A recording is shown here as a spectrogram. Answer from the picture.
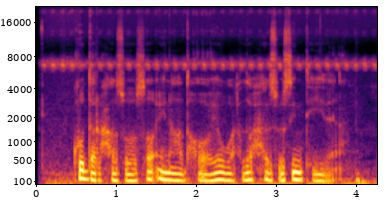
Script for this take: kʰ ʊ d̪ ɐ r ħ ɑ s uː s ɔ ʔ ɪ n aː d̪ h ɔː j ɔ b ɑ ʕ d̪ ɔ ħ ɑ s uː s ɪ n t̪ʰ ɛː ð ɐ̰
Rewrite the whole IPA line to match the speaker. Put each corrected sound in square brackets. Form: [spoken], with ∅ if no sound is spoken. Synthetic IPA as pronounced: kʰ ʊ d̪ ɐ r ħ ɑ s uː s ɔ ʔ ɪ n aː d̪ h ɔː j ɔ [w] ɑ ʕ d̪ ɔ ħ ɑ s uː s ɪ n t̪ʰ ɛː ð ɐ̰

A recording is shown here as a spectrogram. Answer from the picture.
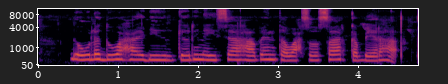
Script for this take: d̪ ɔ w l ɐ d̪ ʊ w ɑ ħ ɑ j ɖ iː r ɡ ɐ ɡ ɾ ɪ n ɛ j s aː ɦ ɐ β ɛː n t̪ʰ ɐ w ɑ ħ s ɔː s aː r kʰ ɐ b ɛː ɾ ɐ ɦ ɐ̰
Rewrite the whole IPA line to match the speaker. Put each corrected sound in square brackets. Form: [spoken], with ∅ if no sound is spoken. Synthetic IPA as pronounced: d̪ ɔ w l ɐ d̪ ʊ w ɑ ħ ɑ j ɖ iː r ɡ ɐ [∅] ɾ ɪ n ɛ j s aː ɦ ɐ β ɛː n t̪ʰ ɐ w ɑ ħ s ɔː s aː r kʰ ɐ b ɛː ɾ ɐ ɦ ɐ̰

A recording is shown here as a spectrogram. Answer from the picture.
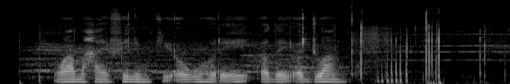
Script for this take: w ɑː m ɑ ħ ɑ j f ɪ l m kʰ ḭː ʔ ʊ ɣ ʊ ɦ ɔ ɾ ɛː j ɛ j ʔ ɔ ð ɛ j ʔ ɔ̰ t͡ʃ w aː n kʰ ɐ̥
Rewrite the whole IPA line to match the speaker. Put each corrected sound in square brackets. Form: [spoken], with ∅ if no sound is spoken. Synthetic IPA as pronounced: w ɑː m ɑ ħ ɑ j f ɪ l m kʰ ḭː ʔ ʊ ɣ ʊ ɦ ɔ ɾ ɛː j ɛ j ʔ ɔ ð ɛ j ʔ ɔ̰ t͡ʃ w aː [ŋ] kʰ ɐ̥

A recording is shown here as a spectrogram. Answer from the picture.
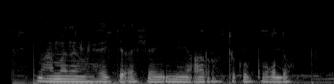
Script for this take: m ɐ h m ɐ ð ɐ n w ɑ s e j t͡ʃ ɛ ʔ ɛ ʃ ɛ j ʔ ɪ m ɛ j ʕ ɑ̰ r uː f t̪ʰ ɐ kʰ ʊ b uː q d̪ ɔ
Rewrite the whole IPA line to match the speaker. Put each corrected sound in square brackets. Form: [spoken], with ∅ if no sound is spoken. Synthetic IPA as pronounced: m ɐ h m ɐ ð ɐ n w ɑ [ħ] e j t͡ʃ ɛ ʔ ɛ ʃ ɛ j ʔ ɪ [n] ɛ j ʕ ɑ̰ r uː f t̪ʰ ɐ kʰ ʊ b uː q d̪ ɔ

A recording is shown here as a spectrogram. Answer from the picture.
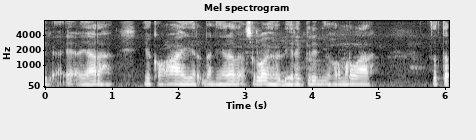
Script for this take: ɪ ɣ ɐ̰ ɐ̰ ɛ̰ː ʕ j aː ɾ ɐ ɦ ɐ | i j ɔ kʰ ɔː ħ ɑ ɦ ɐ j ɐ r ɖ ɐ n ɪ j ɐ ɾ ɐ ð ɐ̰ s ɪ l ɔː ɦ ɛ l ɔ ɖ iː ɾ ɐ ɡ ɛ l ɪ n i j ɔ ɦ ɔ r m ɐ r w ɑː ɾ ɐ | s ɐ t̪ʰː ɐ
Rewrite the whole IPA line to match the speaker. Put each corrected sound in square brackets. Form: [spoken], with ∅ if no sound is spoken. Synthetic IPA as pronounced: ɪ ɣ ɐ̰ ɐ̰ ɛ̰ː ʕ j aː ɾ ɐ ɦ ɐ | i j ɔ kʰ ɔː ħ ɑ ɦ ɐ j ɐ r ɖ ɐ n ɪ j ɐ ɾ ɐ ð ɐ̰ s ɪ l ɔː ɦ ɛ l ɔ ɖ iː ɾ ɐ ɡ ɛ l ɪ n i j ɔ ɦ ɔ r m ɐ r w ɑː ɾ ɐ | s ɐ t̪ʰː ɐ

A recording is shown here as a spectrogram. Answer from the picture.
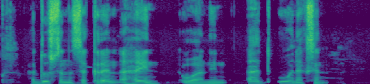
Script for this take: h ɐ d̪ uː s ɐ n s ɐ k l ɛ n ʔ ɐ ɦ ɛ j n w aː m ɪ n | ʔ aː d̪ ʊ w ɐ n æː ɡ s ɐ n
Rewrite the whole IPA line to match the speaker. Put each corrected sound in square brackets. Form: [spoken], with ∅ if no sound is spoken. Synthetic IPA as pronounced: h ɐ d̪ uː s ɐ n s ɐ k [ɾ] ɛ n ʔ ɐ ɦ ɛ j n w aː [n] ɪ n | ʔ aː d̪ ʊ w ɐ n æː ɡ s ɐ n

